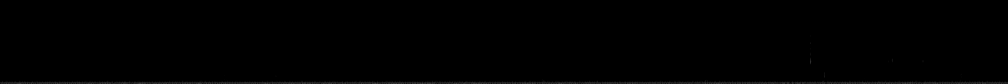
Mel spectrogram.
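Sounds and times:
steady low hum: 0:00.0 - 0:10.0
computer keys clicking: 0:07.8 - 0:09.4.

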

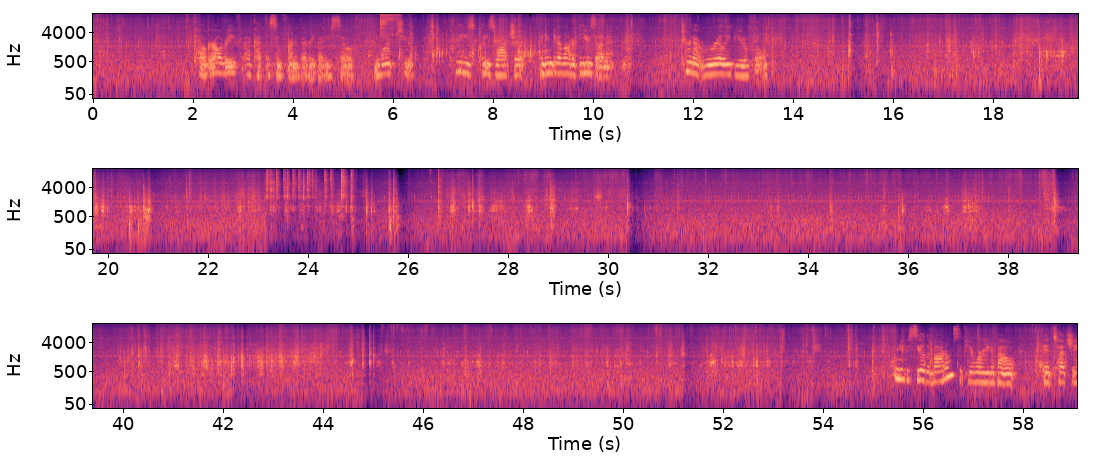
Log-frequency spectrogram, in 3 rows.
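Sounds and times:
plastic mesh rustling and crinkling: 0:00.0 - 0:59.0.

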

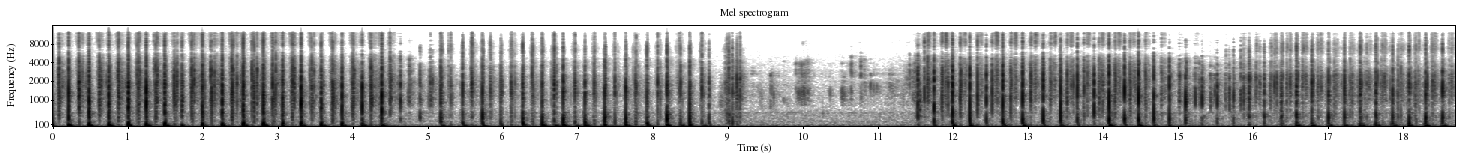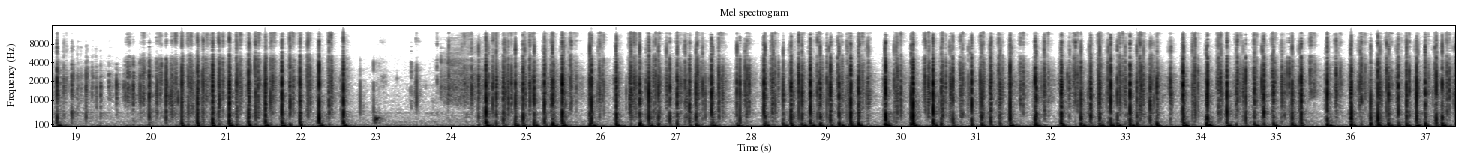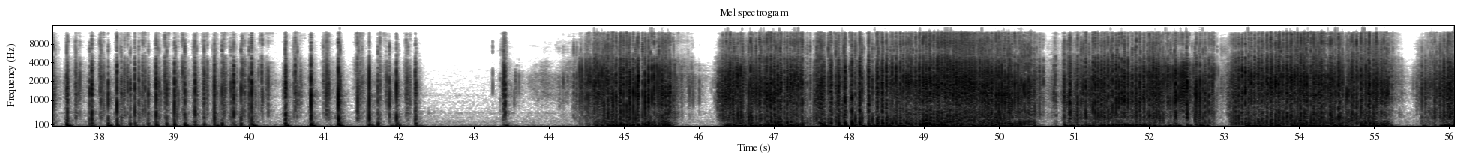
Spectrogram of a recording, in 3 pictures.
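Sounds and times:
leather gloves creaking: 0:44.2 - 0:56.0.

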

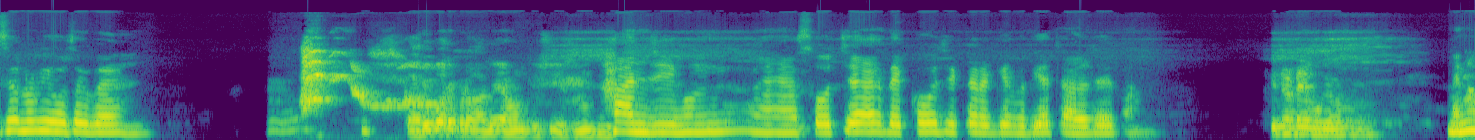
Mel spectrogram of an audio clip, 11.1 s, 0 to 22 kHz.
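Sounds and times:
small dog barking: 0:02.2 - 0:03.2.

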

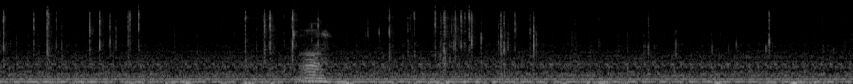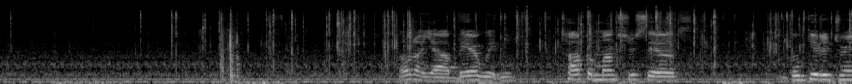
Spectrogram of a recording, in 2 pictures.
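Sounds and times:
wrapping crinkling: 0:00.0 - 0:06.9, 0:07.6 - 0:17.0
steady low hum: 0:00.0 - 0:17.0.

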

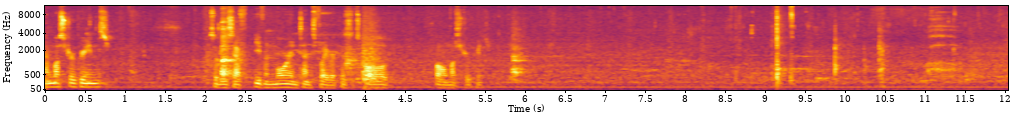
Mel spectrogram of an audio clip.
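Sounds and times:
steady low hum: 0:04.2 - 0:12.0
wet chewing and slurping: 0:08.1 - 0:12.0.

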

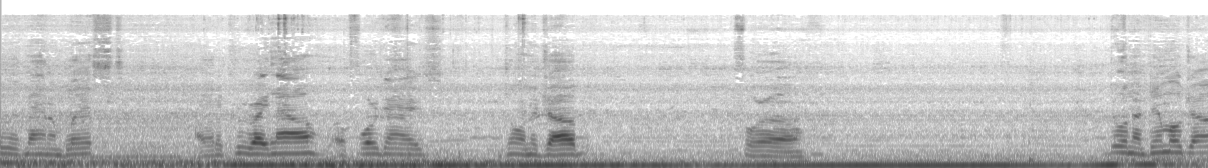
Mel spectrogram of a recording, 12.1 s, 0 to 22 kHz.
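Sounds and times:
vehicle rumble inside cabin: 0:00.0 - 0:12.0.

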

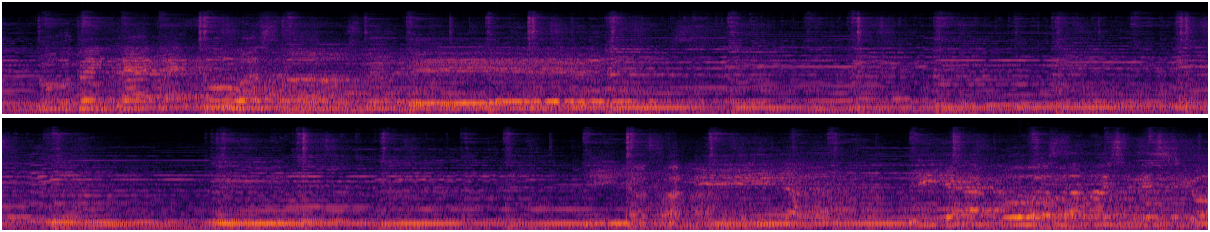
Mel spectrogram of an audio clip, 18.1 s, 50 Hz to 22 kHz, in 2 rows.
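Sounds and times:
strummed acoustic guitar: 0:00.0 - 0:18.0
sustained backing notes: 0:00.0 - 0:18.0.

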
